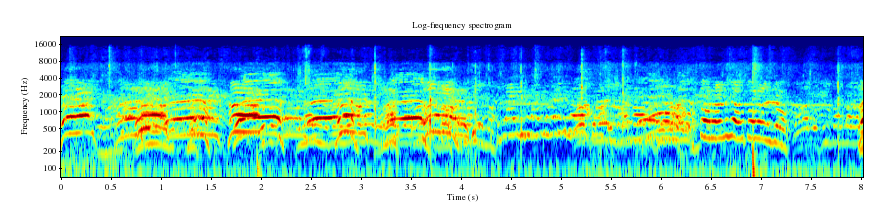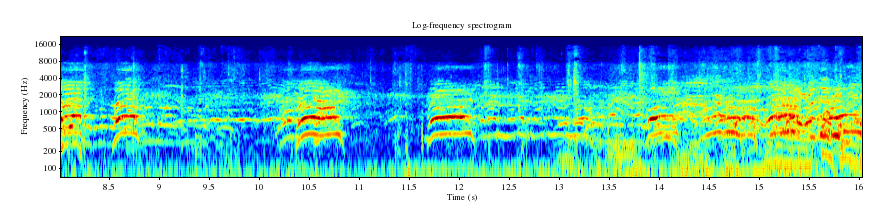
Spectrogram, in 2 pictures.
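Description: Several men shouting and calling out over one another in loud, high-pitched raised voices, with no clear words, easing briefly near the middle.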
